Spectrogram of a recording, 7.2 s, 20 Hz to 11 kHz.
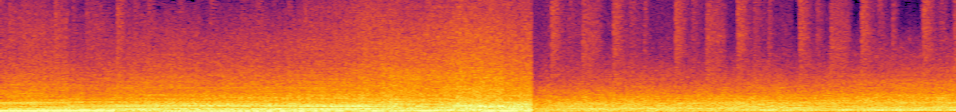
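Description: Retro slow-class race cars, including a 1982 Lancia, roar together at Dust Bite Speedway in a racing video game, a steady loud engine drone that drops abruptly partway through, with no talk.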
